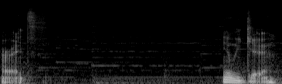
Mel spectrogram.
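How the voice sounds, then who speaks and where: This male livestreamer, a VTuber host, talks to viewers in a loose, laid-back, meandering manner. He speaks slowly in a warm tone, with music playing behind him.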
